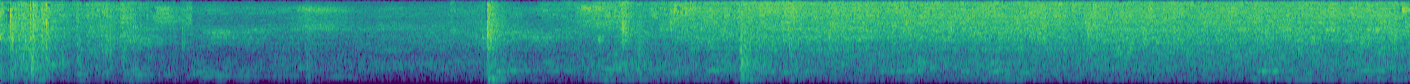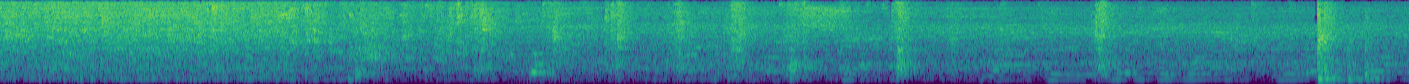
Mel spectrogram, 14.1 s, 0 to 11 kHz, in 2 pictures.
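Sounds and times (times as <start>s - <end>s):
tap water running into sink: 2.9s - 10.2s.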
